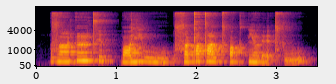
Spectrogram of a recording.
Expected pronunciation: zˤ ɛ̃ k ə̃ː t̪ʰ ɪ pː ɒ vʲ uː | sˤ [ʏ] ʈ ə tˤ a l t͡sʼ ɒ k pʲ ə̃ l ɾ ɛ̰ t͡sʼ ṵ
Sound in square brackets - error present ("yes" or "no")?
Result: yes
